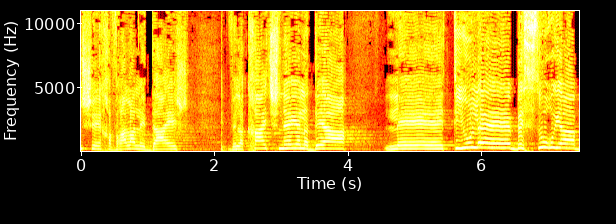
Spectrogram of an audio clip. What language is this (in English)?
Hebrew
